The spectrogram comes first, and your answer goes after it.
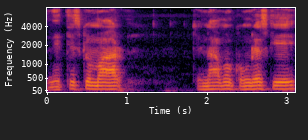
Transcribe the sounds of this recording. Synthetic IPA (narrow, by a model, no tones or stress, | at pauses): nit̪ːiskumaːɾ | t͡ʃinaːʋuŋkoŋɡɾeski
